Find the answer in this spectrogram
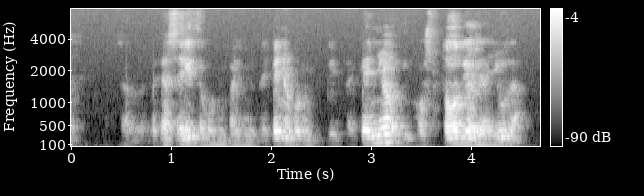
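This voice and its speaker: Moving at a moderate pace, a man talks in an ordinary speaking voice with fairly even intonation. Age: 50s. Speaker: audience member. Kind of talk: public Q&A at talk. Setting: live event in a venue.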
